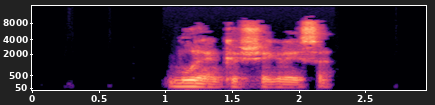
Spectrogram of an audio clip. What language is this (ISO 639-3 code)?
hun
